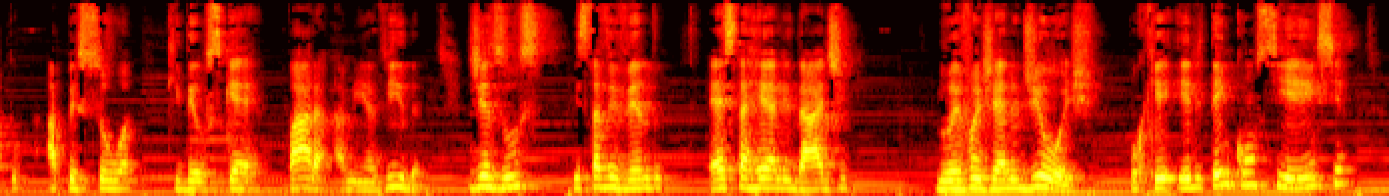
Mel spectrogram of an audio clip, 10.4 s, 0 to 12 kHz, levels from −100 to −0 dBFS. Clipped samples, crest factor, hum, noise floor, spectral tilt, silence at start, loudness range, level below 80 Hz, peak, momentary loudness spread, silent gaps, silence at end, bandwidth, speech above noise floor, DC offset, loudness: under 0.1%; 16 dB; none; -48 dBFS; -5 dB/octave; 0 s; 4 LU; -50 dBFS; -10 dBFS; 12 LU; none; 0 s; 11.5 kHz; 24 dB; under 0.1%; -25 LUFS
